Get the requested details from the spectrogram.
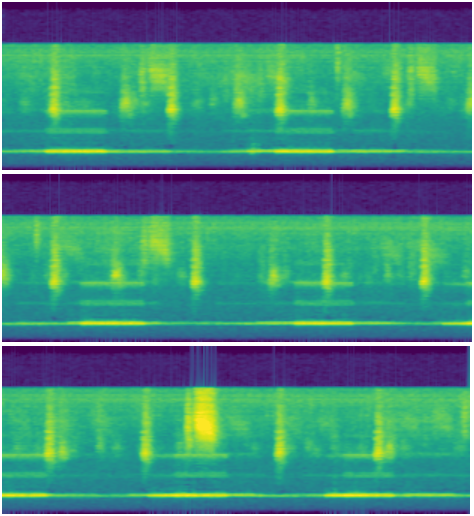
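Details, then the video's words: On a warm summer night in Bulgaria, crickets in the grass keep up a high, pulsing chirp, loud phrases recurring roughly every second or two over a soft chorus of distant insects. "Cricket Sounds - Crickets Chirping at Night"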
